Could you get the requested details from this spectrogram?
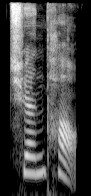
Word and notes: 圈套: quān tào

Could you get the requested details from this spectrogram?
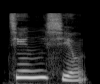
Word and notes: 惊醒: jīng xǐng

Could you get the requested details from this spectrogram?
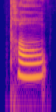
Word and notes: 头: tóu

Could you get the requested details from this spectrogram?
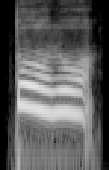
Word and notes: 堕落: duò luò

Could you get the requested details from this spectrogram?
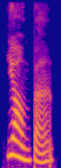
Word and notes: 样本: yàng běn

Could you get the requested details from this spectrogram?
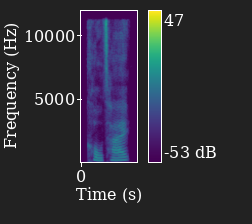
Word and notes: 口才: kǒu cái

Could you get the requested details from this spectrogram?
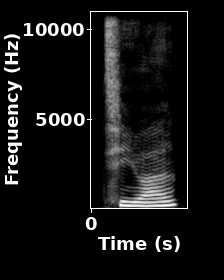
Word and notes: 起源: qǐ yuán

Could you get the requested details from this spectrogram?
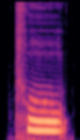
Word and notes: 除: chú

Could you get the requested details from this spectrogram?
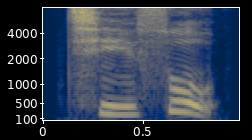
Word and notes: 起诉: qǐ sù

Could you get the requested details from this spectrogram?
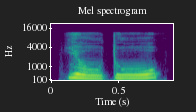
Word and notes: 有毒: yǒu dú

